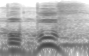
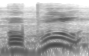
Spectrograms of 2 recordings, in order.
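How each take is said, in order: First: The word ends with a W sound. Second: The word ends with an L sound. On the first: The speaker calls it right. "а бобув" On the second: The speaker calls it wrong. "Українською правильно казати не бобул"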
